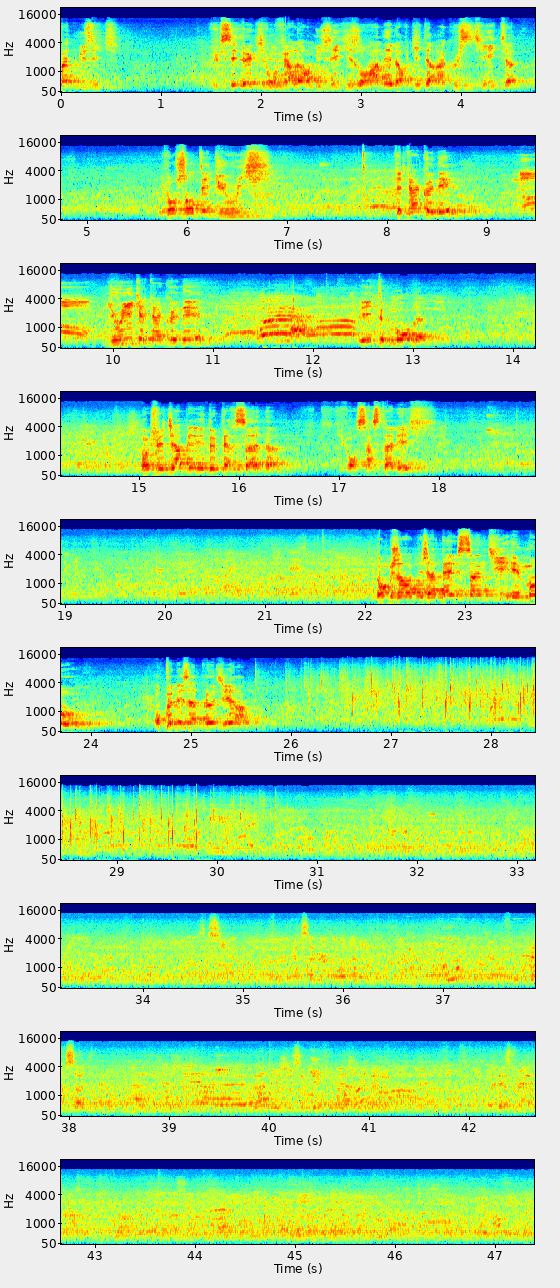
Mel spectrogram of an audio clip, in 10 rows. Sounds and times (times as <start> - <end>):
Speech: 0.0 - 0.6, 1.5 - 4.6, 7.8 - 13.4, 15.0 - 18.1, 20.6 - 25.8.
